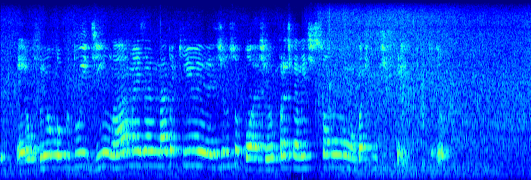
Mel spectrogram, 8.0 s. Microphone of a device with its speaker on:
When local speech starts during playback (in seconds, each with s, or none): none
